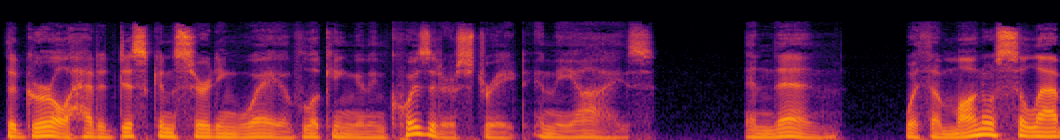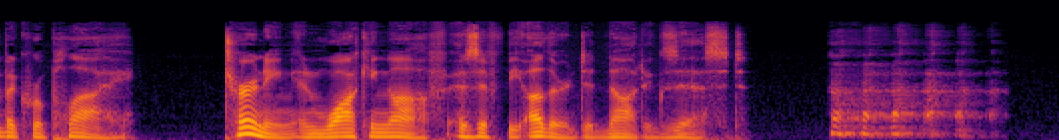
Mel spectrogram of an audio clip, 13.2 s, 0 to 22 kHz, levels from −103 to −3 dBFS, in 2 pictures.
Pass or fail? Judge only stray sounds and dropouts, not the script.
fail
